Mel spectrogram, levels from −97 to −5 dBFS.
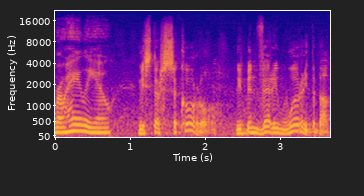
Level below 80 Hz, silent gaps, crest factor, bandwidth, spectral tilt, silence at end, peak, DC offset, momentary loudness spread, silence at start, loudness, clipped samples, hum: -50 dBFS; none; 14 dB; 15.5 kHz; -5.5 dB/octave; 0 s; -6 dBFS; under 0.1%; 7 LU; 0 s; -20 LUFS; under 0.1%; none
